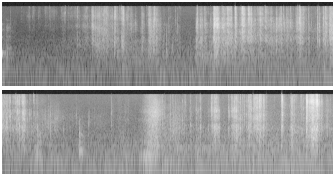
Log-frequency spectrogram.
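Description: Aluminium highlighting foil crinkling in irregular bursts as it is handled and laid under a section of hair, starting about two seconds in.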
